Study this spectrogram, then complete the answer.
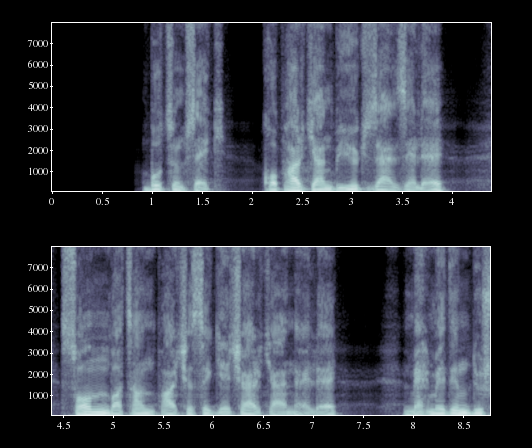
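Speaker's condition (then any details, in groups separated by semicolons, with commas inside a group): No condition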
